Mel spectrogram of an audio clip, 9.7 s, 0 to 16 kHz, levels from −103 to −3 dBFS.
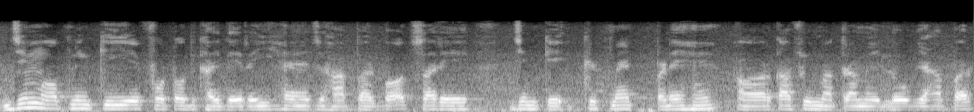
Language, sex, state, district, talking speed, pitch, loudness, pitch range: Hindi, male, Rajasthan, Bikaner, 155 wpm, 110 Hz, -11 LUFS, 105-120 Hz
